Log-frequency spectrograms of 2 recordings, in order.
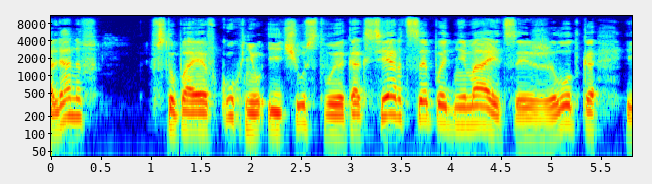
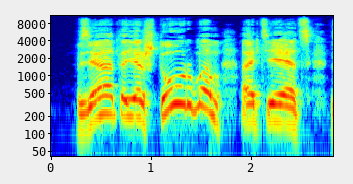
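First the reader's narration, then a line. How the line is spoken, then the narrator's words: Yelled. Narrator (Russian): заорал Вайнгартен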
